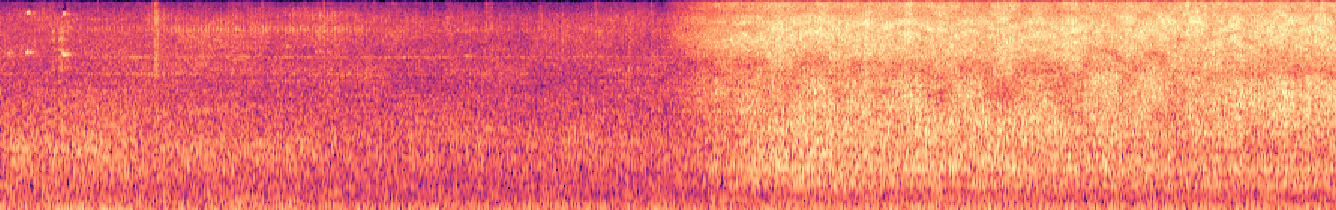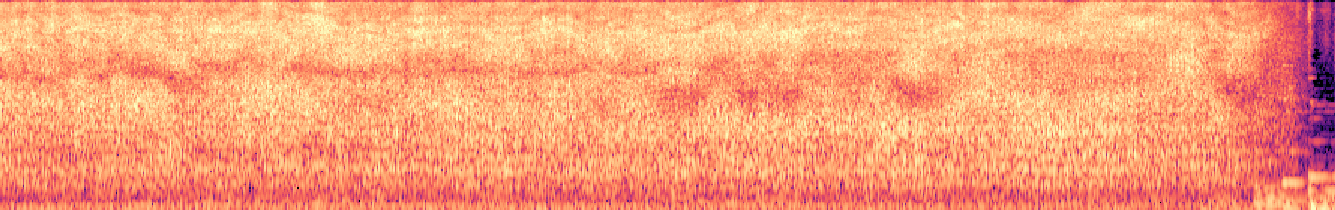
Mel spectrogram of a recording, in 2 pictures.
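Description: Hot-water pressure washer with its engine running steadily. About six seconds in, the high-pressure spray opens up: a loud, steady hiss of the water jet blasting wet concrete.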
